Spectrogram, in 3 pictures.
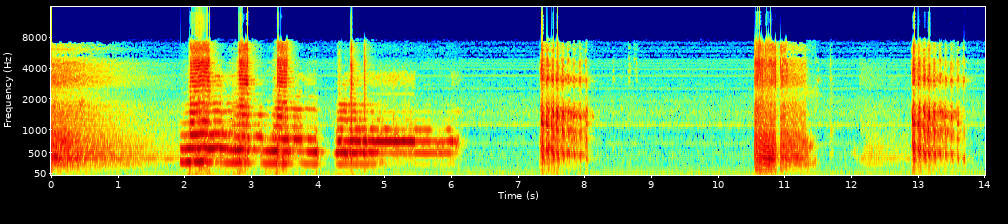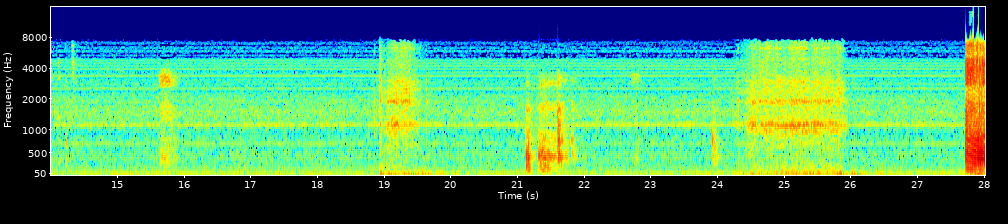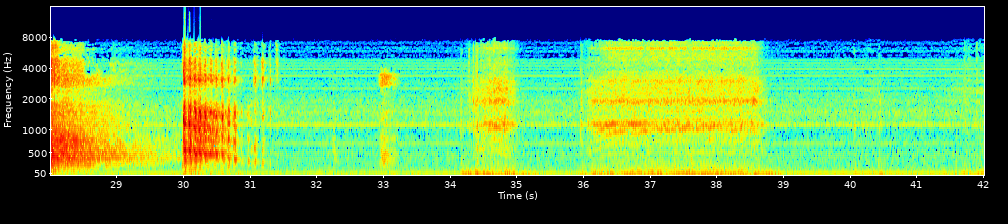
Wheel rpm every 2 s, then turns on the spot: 0, 0, 0, 0, 0, 0, 0, 0, 0, 10, 0, 0, 40, 0, 0, 0, 0, 20, 50, 20, 0.
none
